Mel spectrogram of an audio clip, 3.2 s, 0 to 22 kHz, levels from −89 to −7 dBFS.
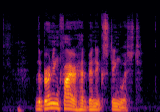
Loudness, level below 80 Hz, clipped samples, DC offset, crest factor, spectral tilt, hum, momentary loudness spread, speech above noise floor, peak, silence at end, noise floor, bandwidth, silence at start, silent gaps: -26 LUFS; -62 dBFS; under 0.1%; under 0.1%; 20 dB; -6 dB/octave; none; 12 LU; 28 dB; -8 dBFS; 0.45 s; -54 dBFS; 13.5 kHz; 0.35 s; none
